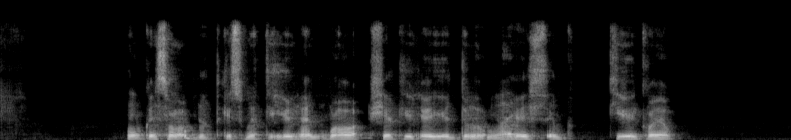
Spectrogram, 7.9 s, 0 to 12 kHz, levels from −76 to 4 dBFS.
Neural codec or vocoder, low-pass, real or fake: autoencoder, 22.05 kHz, a latent of 192 numbers a frame, VITS, trained on one speaker; 9.9 kHz; fake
